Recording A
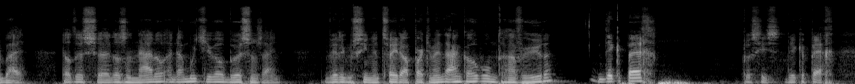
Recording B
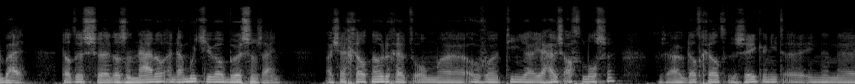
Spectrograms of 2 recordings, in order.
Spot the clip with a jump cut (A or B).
A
